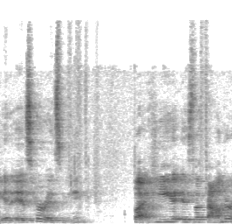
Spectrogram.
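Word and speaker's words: al-Khwarizmi: a 'muslim mathematician an engines name it's not pronounced charisma it is her is me but he is the founder of algorithms and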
